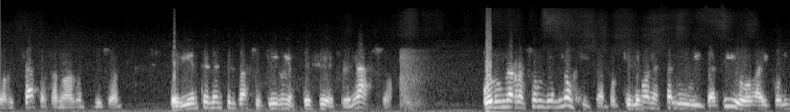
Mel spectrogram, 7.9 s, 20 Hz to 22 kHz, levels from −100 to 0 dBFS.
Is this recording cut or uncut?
cut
